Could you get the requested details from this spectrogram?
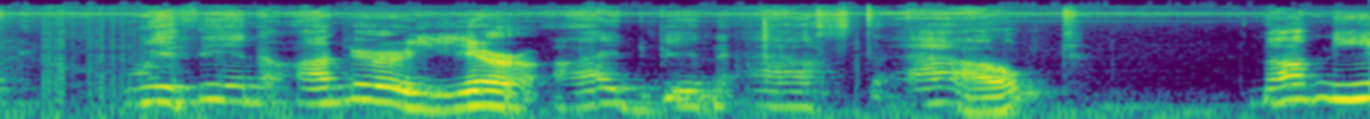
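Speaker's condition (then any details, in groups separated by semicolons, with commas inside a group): Cerebral palsy; from birth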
